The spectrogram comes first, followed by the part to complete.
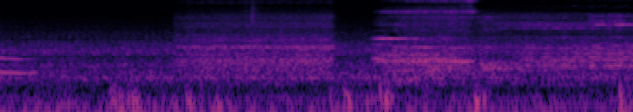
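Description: Opening sound design of a K-pop music video playing back: a rushing noise that swells in two surges, with music tones coming in near the end.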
